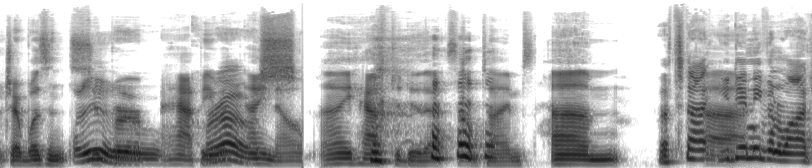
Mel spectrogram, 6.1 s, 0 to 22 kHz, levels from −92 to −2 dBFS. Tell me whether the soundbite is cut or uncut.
cut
